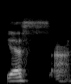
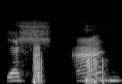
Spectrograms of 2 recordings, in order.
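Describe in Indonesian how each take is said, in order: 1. Bunyi s-nya s biasa, santai. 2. Bunyi s seperti sh, dengan lidah tegang. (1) "yang betul se seharusnya" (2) "Tadi terdengarnya seperti shin"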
